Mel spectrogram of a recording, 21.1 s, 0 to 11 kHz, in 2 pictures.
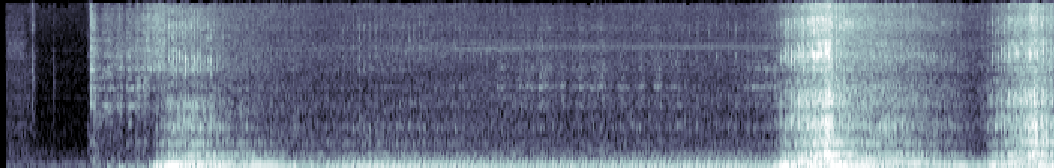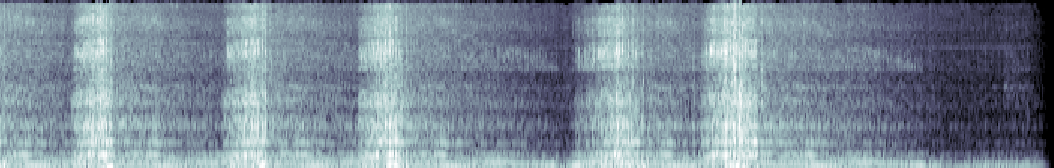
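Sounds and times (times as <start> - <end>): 
turbo gas engine starting: 0.9 - 19.9.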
